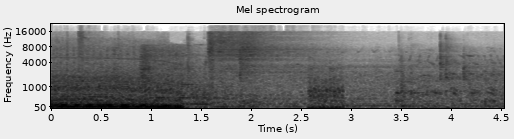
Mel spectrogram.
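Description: A truck air brake hisses in Farming Simulator 17 as a truck is pulled off to the side, a loud low burst at the start that gives way to quieter engine and ambient noise.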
